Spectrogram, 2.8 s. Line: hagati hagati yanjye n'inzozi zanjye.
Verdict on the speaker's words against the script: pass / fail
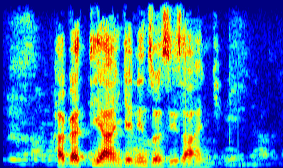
fail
